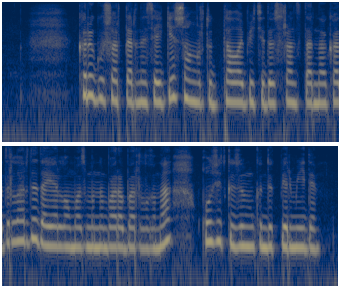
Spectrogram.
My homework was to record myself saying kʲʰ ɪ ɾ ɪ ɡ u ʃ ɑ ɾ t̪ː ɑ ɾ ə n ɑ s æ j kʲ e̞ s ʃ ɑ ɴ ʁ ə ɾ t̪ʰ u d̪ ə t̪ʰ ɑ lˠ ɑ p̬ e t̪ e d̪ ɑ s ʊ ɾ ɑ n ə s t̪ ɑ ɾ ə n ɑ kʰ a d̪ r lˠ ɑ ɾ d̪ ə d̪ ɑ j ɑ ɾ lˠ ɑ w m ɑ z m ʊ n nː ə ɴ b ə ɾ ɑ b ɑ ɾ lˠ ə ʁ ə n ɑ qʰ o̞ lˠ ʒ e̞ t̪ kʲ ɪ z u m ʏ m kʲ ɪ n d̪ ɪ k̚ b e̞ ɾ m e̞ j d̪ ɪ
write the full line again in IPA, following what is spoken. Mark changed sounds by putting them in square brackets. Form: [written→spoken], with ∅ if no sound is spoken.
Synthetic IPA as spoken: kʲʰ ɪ ɾ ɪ ɡ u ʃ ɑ ɾ t̪ː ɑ ɾ ə n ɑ s æ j kʲ e̞ s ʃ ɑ ɴ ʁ ə ɾ [t̪ʰ→t̪] u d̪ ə t̪ʰ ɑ lˠ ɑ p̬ e t̪ e d̪ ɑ s ʊ ɾ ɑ n ə s t̪ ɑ ɾ ə n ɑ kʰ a d̪ r lˠ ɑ ɾ d̪ ə d̪ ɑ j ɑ ɾ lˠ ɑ w m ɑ z m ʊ n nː ə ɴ b [ə→ɑ] ɾ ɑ b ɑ ɾ lˠ ə ʁ ə n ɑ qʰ o̞ lˠ ʒ e̞ t̪ kʲ ɪ z u m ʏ m kʲ ɪ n d̪ ɪ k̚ b e̞ ɾ m e̞ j d̪ ɪ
